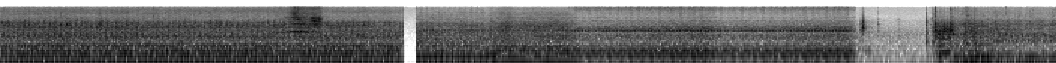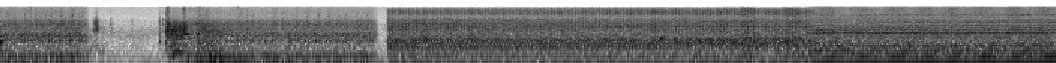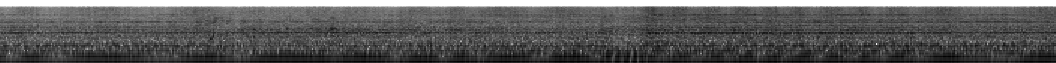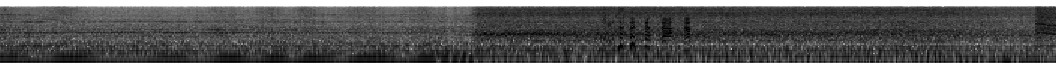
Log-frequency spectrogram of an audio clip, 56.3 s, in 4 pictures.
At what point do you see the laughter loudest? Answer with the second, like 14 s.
51 s.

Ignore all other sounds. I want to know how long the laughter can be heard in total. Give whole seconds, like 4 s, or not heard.
4 s.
